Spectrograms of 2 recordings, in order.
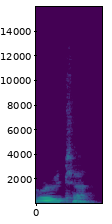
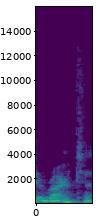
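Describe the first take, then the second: First: Router with "oo", as in "rooter"; British router. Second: Router with "ow", as in "rowter"; American router. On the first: Host contrasting his American habit, "rooter" for router. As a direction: say router to rhyme with "hooter". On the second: Host showing Amazon Live habit, "rowter" for router. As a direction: say router to rhyme with "doubter". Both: Shown as a demonstration. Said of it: "I say router, not router".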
